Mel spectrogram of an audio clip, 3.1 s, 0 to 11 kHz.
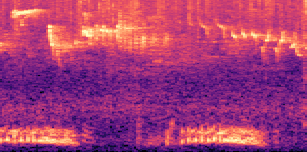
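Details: Two deep, vibrating pigeon coos, each lasting nearly a second with a gentle pitch sag at the end, over soft high-pitched twittering of other birds; recorded 11 June 2022.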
